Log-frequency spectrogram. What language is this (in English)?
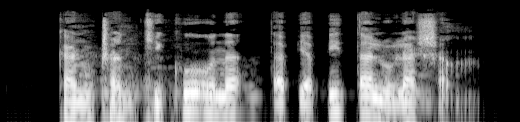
Jauja Wanca Quechua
